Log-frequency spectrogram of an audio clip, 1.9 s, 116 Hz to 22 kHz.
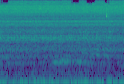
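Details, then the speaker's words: Gas water heater, 50-gallon tank, after replacing leaking connection hose: burner lit and heating, low steady rumble with no popping or flutter; flame burning evenly, normal operation. "I'm going to turn it on you hear that that was the sound of the flame igniting"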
